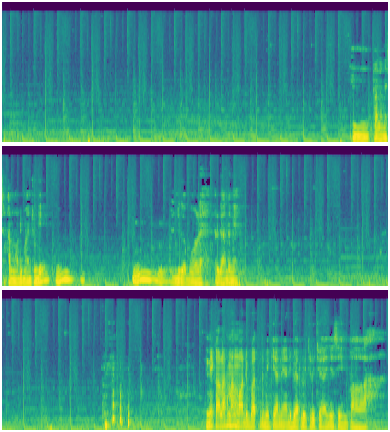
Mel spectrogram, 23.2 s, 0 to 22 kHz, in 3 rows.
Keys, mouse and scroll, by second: 0.8 click, 2.2 click, 3.3 click, 4.4 click, 5.2 middle click, 6.3 middle click, 7.4 click, 8.5 click, 9.6 click, 10.3 click, 11.0 click, 11.7 click, 12.0 click, 12.6 click, 13.0 middle click, 13.8 middle click, 14.8 middle click, 15.9 middle click, 16.7-17.4 scroll down 2, 17.4 middle click, 18.5-19.0 scroll up 3, 19.3 middle click, 21.0 click, 22.2 click, 23.0 click.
